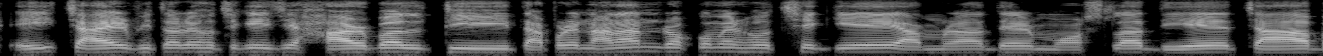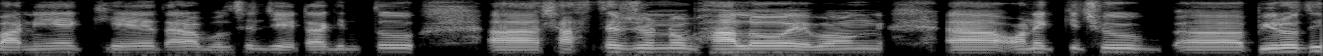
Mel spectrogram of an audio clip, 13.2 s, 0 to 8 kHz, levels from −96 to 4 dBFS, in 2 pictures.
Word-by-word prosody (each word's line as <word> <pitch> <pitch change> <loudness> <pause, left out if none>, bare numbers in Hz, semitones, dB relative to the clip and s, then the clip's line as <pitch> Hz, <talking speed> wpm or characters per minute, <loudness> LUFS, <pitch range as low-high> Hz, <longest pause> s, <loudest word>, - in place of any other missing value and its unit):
এই 300 - +1 0.2
চায়ের 145 +2 +7
ভিতরে 155 +1 -2
হচ্ছে 150 0 -6
গিয়ে 155 0 +3
এই - - -10
যে 155 - 0
হারবাল 140 +3 +5 0.2
টি 145 -1 +2 0.2
তারপরে 145 +5 -1
নানান 165 +2 +3
রকমের 165 0 -4
হচ্ছে 155 +1 -4
গিয়ে 150 +1 +4 0.2
আমরাদের 130 +1 -3 0.2
মসলা 140 +4 -3
দিয়ে 130 +2 +1 0.3
চা 125 -1 +5 0.2
বানিয়ে 130 +4 -2
খেয়ে 135 0 -3
তারা 125 +1 0
বলছেন 120 +4 -10
যে - - -1
এটা 125 - -2
কিন্তু 130 +4 -11 0.6
আ - - +2 0.2
স্বাস্থ্যের 145 +4 -2
জন্য 150 0 -3 0.2
ভালো 135 +1 +5 0.2
এবং 130 +2 -5 0.6
আ - - +4 0.3
অনেক 140 0 +1
কিছু 175 - -2 0.4
আ - - +1 0.3
বিরোধী 155 +4 0
140 Hz, 160 wpm, -25 LUFS, 130-150 Hz, 0.6 s, চায়ের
